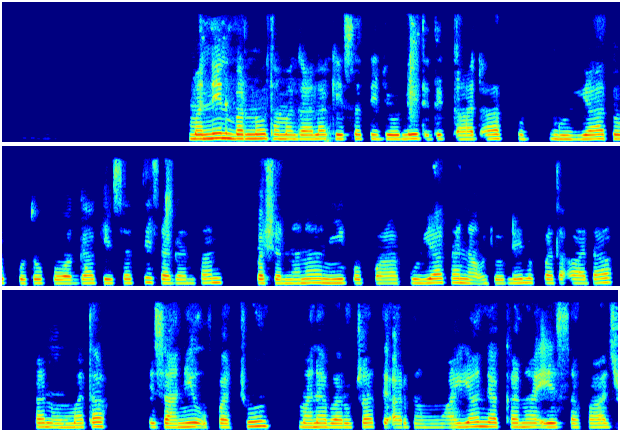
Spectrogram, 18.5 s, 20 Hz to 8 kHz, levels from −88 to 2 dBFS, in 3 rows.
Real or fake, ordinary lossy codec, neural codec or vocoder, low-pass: real; MP3, 64 kbps; none; 7.2 kHz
